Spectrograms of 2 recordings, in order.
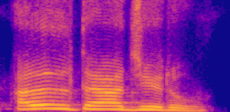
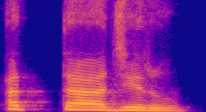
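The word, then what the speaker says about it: التاجر: Do I have to pronounce lam over here? Can I say al-tajiru? Can I say that? Al-tajiru. Of course not. Why? Because after lam, we have tashdid. Excellent. So we will say at-tajiru, at-thawbu, ad-diku, athawb, cloth, ad-diku,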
